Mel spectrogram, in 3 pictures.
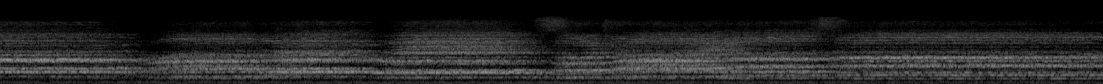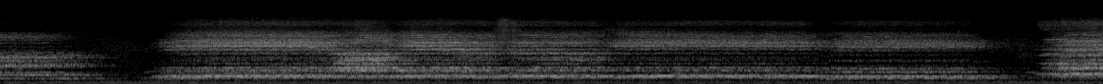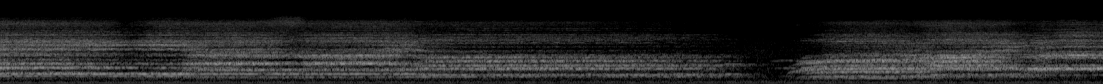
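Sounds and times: congregation singing a hymn: 0.0s - 33.0s.

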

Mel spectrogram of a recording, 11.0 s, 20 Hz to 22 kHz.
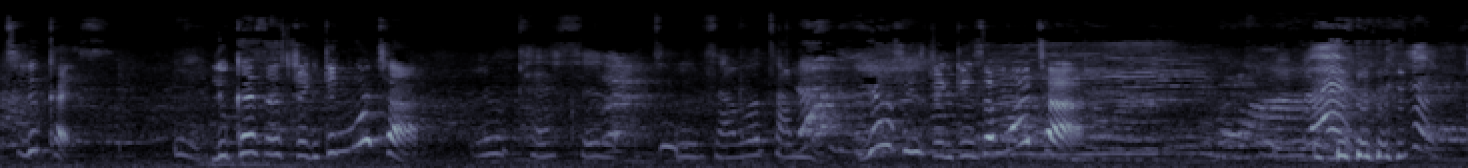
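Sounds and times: toddler chattering: 3.6s - 6.8s, 8.0s - 11.0s.

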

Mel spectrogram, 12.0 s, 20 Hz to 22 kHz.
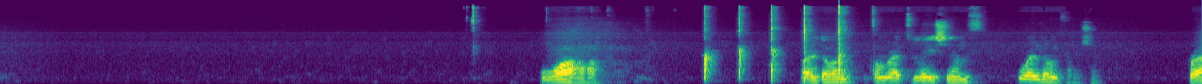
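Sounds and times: person clapping hands: 7.1s - 8.8s.

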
